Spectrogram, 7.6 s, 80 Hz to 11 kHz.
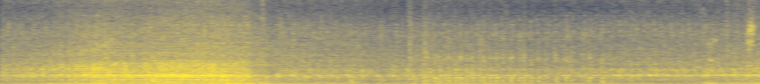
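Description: A Hummer H1 limping along in high lock makes a low, continuous drivetrain drone and rumble from the transfer case under braking, close and fairly loud, with faint background noise over it.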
